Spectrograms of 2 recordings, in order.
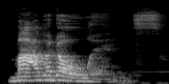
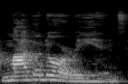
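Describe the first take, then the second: First: The name is said as Mogadowans. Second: The name is said as Mogadorians. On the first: The speaker calls it right. "It is, hold on, Mogadowans" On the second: The speaker calls it wrong. "It is not Mogadorians"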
